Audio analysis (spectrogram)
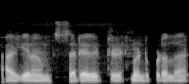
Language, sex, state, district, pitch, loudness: Kannada, male, Karnataka, Gulbarga, 95 Hz, -17 LUFS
